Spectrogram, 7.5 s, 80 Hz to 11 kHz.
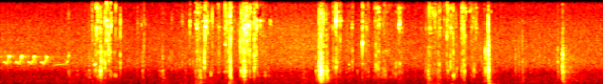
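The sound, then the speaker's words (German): Keys jangle and clink in several irregular bursts as a key is used to unlock an old house door, with no voices. “Mit diesem Schlüssel, den sie von Rechts wegen vor 2 Tagen hätte abgeben müssen, will sie noch ein letztes Mal die Tür aufschließen und ins Haus gehen.”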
